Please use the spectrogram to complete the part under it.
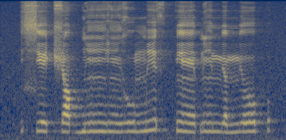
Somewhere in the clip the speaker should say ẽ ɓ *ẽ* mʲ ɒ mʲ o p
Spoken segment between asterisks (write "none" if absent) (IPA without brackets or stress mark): ĩ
